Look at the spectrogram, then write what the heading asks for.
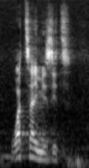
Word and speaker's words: what time is it: times à ce moment là vous allez dire what time is it what time is it alors si c'est vous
